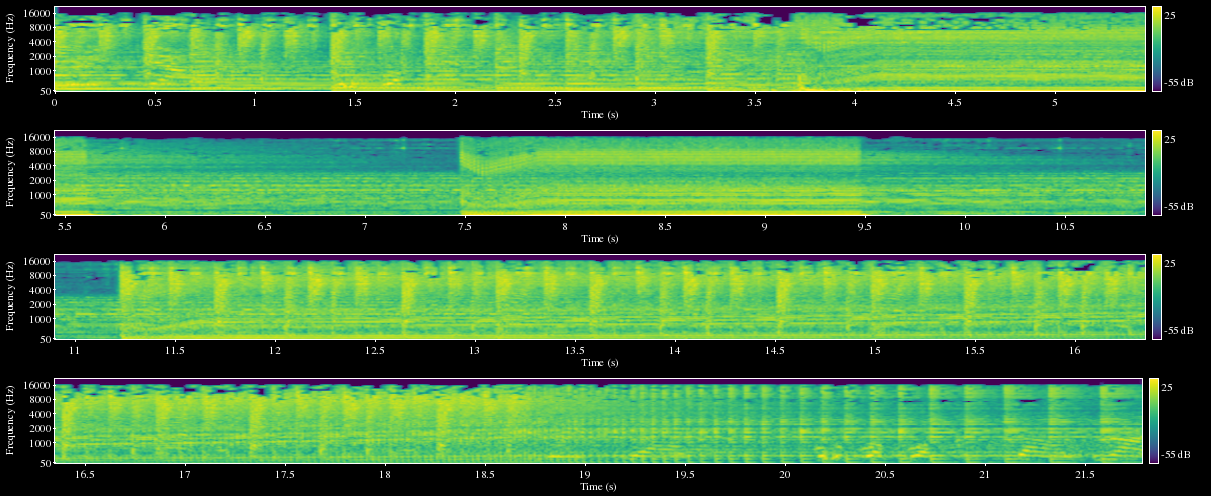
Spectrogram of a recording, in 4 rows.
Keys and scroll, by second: 0.0 shift+F2, 18.7 F3.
